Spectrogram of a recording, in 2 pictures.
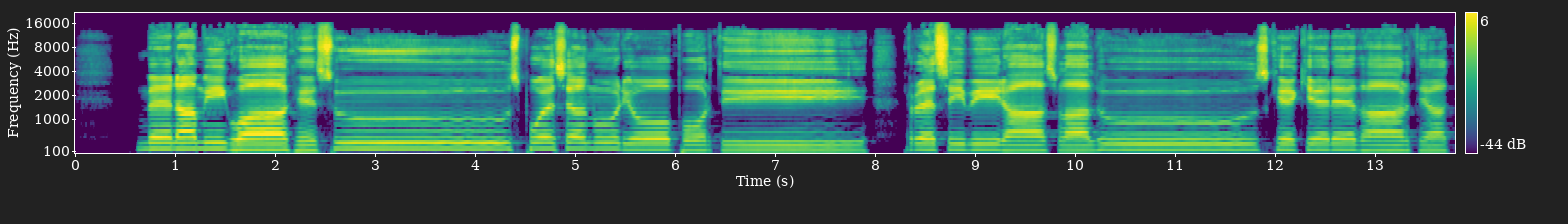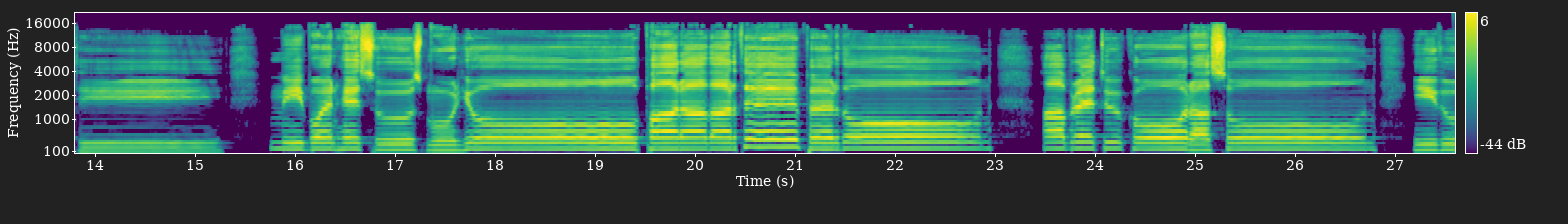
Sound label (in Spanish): Ven amigo a Jesus melodia palabras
